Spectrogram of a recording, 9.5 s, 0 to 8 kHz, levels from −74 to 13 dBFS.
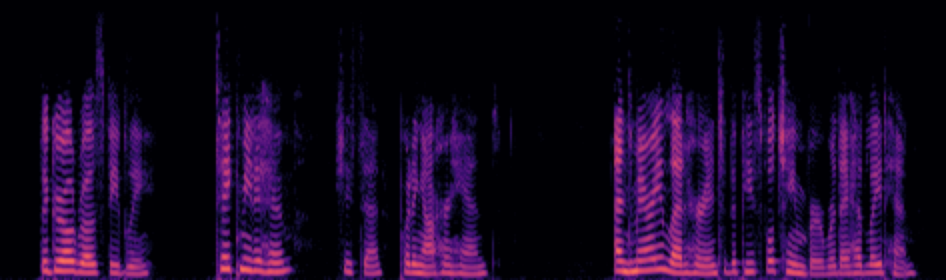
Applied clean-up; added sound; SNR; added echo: none; none; none; none.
